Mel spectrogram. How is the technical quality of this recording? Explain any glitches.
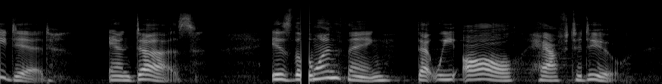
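One glitch affects the recording, a single short gap in the speech.

From 3.01 to 3.15 s, just before "thing that we all", there is a digital broadcast dropout. The receiver stopped getting valid frames and muted until good data returned. About 85 ms of speech, consistent with two lost frames, is missing. It sounds like an abrupt hole. A waveform shows a flat line there, and a spectrogram shows a blank vertical band.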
